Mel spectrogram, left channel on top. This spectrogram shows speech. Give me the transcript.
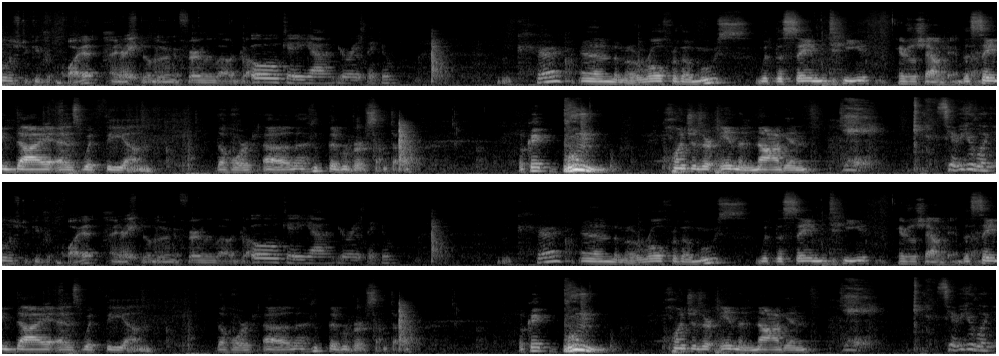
is to keep it quiet, and Right. you're still doing a fairly loud drop. Okay, yeah, you're right. Thank you. Okay. And I'm gonna roll for the moose with the same Here's a sound damper. the same die as with the horse, the reverse centaur. Okay, boom! Punches her in the noggin. See how you like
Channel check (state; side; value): quieter; right; 5.2 dB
